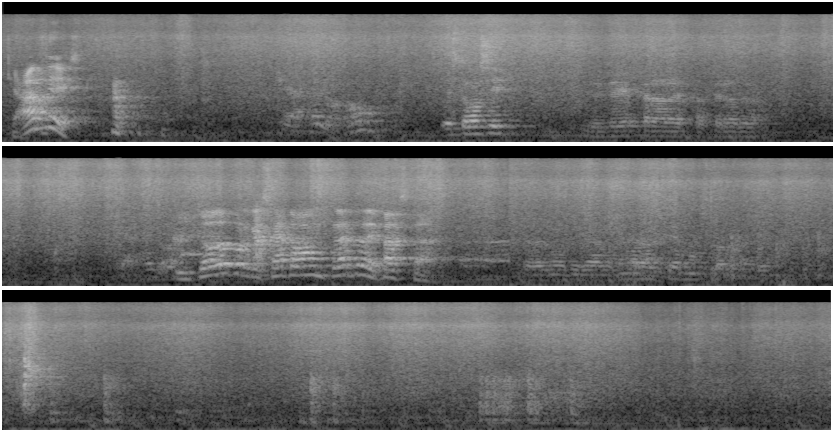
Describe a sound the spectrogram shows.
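Plastic sheeting crinkles and rustles.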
